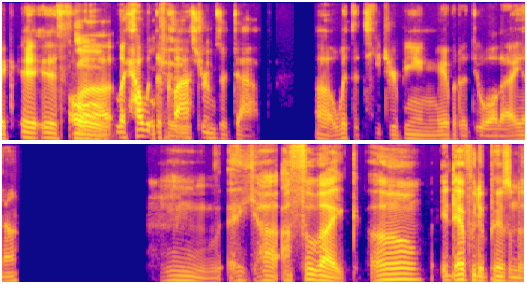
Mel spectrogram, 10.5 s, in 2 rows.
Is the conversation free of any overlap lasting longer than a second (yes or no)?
no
